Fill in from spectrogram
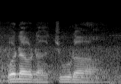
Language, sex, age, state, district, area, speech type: Sindhi, male, 30-45, Madhya Pradesh, Katni, urban, spontaneous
